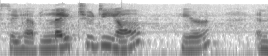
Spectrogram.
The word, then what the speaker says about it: l'étudiant: And this one, because it does not have an E on the end, you don't pronounce that T. But here, because you add the E to make it feminine, you do have to pronounce the T.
